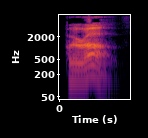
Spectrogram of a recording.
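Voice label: "whereof", British English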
